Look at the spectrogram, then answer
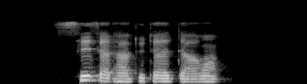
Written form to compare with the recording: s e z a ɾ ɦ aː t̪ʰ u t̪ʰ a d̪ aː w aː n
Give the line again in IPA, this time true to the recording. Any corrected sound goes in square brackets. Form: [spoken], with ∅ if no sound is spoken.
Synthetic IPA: s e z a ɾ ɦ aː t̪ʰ u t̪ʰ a d̪ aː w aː [m]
